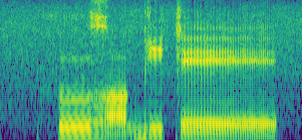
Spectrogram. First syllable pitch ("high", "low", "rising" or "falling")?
high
